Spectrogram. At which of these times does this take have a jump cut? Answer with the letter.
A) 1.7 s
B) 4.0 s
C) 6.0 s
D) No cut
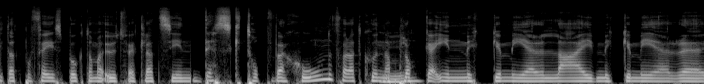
D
